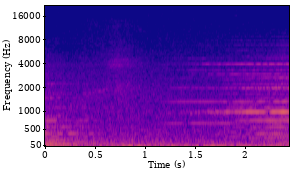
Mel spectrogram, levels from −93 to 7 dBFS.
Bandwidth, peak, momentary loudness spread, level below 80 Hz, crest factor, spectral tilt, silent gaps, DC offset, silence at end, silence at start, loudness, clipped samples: 20 kHz; -28 dBFS; 12 LU; -54 dBFS; 16 dB; -5.5 dB/octave; none; under 0.1%; 0 s; 0 s; -48 LUFS; under 0.1%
